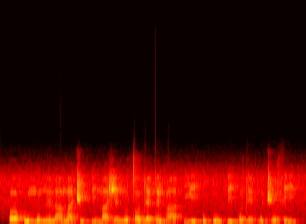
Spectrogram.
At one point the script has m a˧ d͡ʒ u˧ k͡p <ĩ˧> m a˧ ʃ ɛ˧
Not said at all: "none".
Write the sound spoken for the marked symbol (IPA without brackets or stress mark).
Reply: i˧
